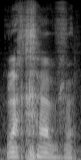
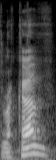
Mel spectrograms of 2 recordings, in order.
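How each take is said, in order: First: The middle consonant is a throaty kh sound. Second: The middle consonant is a hard k sound. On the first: The speaker calls it right. "you will pronounce it kha" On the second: The speaker calls it wrong. "not rakav"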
